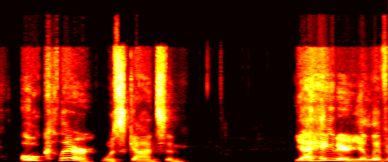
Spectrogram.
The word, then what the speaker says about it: Eau Claire: Eau Claire, Wisconsin.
